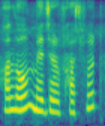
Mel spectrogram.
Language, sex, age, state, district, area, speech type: Nepali, female, 30-45, West Bengal, Darjeeling, rural, spontaneous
